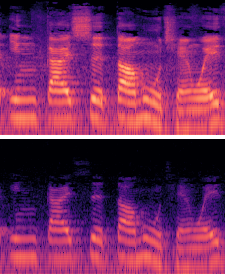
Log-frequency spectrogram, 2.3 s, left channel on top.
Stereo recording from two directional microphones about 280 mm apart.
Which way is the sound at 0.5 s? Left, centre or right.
Centre.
